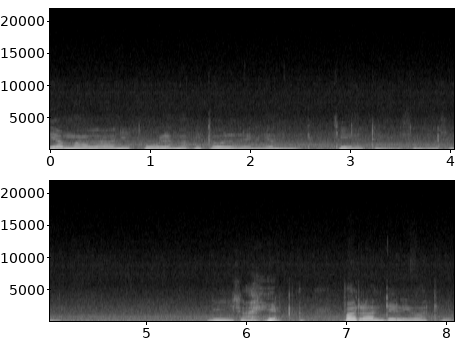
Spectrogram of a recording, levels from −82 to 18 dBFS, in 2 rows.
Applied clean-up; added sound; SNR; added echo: none; Mechanisms; 17 dB; none.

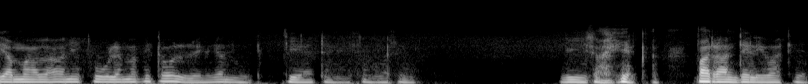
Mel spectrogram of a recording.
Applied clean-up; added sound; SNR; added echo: neural mask model Resemble Enhance denoiser.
